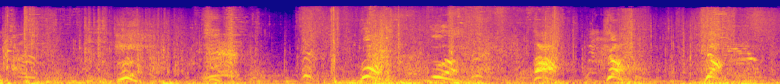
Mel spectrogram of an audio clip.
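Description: Metal blades clash and scrape with sharp ringing hits.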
